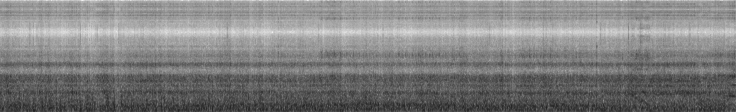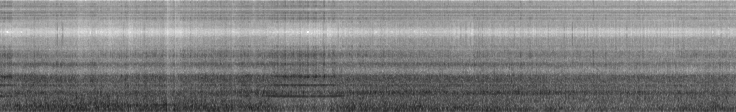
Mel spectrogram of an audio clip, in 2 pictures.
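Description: Steady wind rush buffeting the camera microphone as a road bike descends fast, mixed with tyre noise on asphalt. A brief faint tone sounds about two-thirds of the way through.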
